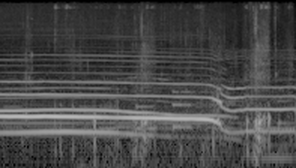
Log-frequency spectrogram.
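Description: Crystal, a pack wolf, gives a long sustained howl with steady tonal harmonics that bends downward near the end, loud and close, with faint clicks and rustles underneath and no speech.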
